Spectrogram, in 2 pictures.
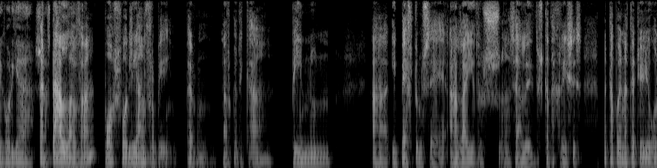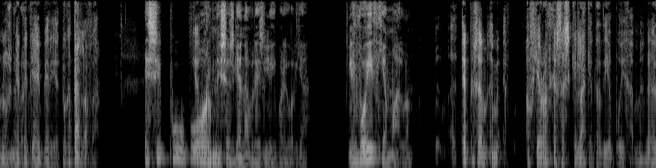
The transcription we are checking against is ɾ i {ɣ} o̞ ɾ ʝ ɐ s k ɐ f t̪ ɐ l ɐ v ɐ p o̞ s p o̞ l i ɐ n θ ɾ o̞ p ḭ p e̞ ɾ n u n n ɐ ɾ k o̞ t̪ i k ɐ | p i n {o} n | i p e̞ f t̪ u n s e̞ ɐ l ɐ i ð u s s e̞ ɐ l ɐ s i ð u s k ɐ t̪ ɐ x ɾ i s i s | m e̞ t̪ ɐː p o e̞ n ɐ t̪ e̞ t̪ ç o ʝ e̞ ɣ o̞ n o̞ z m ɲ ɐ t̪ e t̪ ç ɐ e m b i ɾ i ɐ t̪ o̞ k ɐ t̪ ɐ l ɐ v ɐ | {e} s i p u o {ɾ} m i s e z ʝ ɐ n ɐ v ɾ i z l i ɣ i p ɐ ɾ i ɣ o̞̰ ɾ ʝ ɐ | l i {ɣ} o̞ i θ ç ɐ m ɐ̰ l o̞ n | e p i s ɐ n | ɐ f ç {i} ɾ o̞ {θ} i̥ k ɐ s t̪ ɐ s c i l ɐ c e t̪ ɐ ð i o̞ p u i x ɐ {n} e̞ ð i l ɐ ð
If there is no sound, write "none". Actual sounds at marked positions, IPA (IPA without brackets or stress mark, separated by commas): ɣ, u, e, ɾ, v, e, θ, m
